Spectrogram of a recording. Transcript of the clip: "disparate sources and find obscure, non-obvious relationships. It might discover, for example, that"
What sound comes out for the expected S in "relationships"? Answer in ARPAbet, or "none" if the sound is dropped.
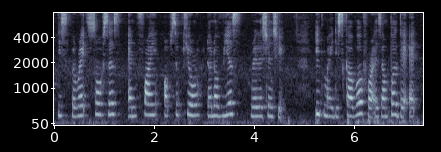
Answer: none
